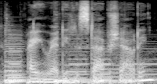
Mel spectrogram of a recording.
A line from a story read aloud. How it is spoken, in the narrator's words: gently ask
